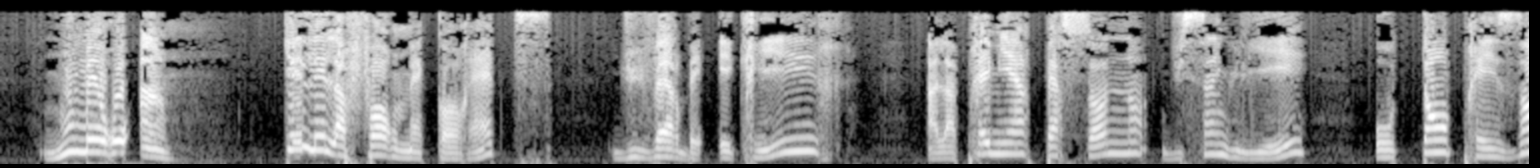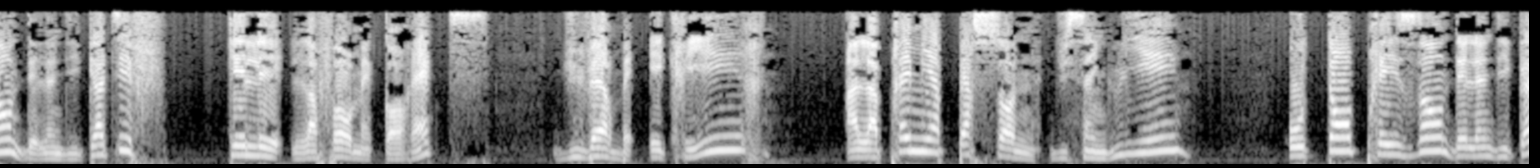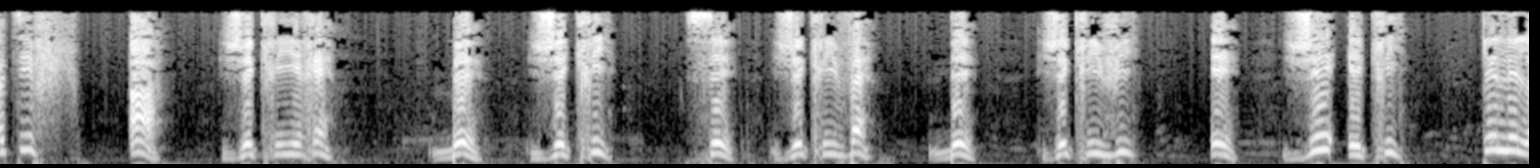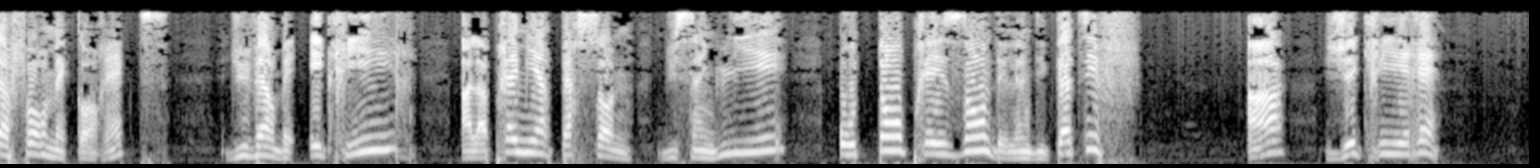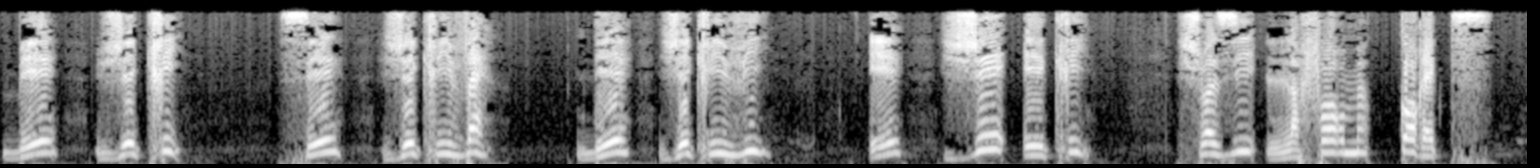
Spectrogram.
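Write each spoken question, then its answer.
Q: Quelle est la forme correcte du verbe écrire à la première personne du singulier au temps présent de l'indicatif?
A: B: J'écris.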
